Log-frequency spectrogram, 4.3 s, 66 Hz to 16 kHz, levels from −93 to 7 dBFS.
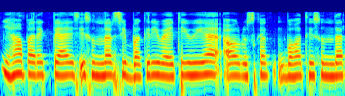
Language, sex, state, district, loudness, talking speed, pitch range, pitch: Hindi, female, Punjab, Pathankot, -12 LUFS, 220 wpm, 215-225 Hz, 220 Hz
